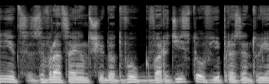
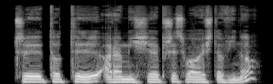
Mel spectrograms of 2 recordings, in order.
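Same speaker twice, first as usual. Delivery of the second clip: ordinary delivery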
